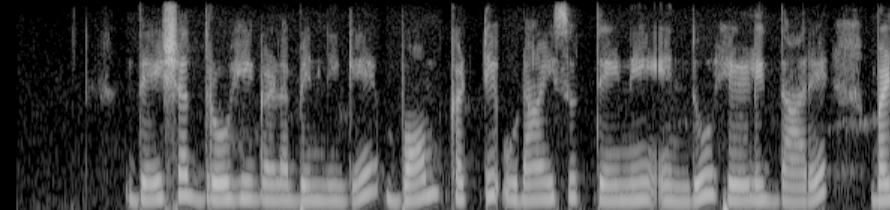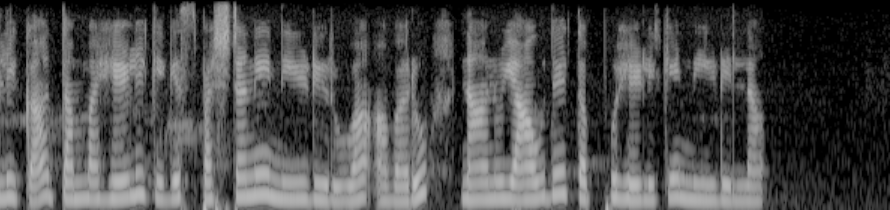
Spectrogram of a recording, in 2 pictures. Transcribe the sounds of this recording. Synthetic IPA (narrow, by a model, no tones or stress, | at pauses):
d̪ɛːʃɐd̪ɾoːɦiɡɐɭɐbe̞nːiɡe̞baːmkɐʈːiʔuɽaːjisut̪ːeːneʔend̪uheːɭid̪ːaːɾe̞bɐɭikɐt̪ɐmːɐɦeːɭikeɡe̞spɐʂʈɐne̞ːniːɽiɾuʋɐʔɐʋɐɾunaːnujaːʋud̪e̞ːt̪ɐpːuɦe̞ːɭike̞niːɽilːɐ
